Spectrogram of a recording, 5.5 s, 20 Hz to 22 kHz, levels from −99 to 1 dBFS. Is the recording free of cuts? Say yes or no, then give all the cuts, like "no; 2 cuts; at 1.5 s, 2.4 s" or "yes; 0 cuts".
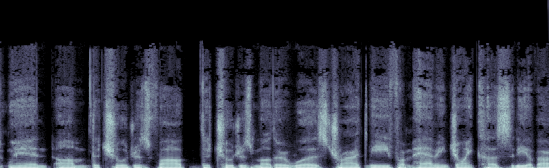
no; 1 cut; at 3.7 s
